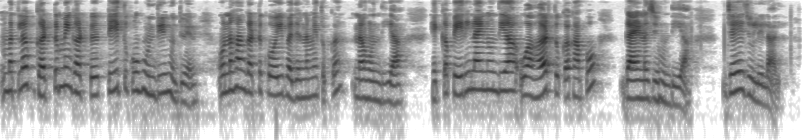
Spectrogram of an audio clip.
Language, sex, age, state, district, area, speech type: Sindhi, female, 30-45, Gujarat, Surat, urban, spontaneous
